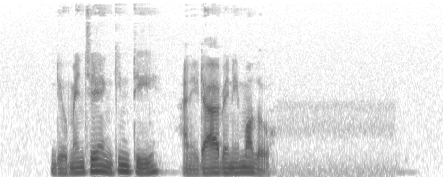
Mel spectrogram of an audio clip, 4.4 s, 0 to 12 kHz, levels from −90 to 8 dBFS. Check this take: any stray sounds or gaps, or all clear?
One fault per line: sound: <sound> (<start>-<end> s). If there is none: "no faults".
no faults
